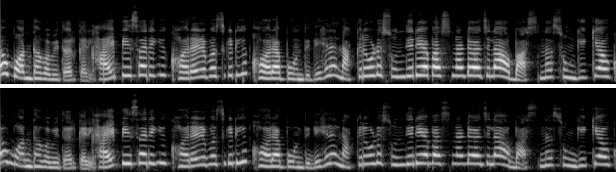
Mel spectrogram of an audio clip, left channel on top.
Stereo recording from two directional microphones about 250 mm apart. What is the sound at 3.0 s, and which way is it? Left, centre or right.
Speech, centre.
